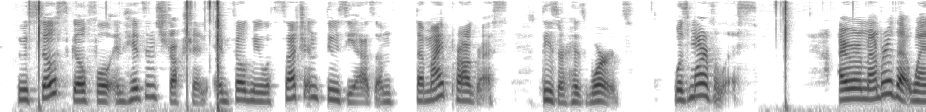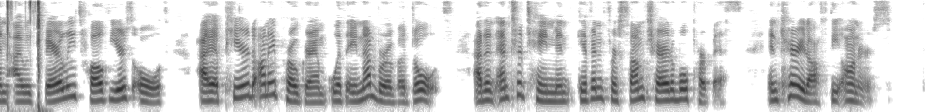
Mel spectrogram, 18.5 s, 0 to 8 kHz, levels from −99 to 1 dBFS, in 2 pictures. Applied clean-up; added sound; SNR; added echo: classical method Wiener filter.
